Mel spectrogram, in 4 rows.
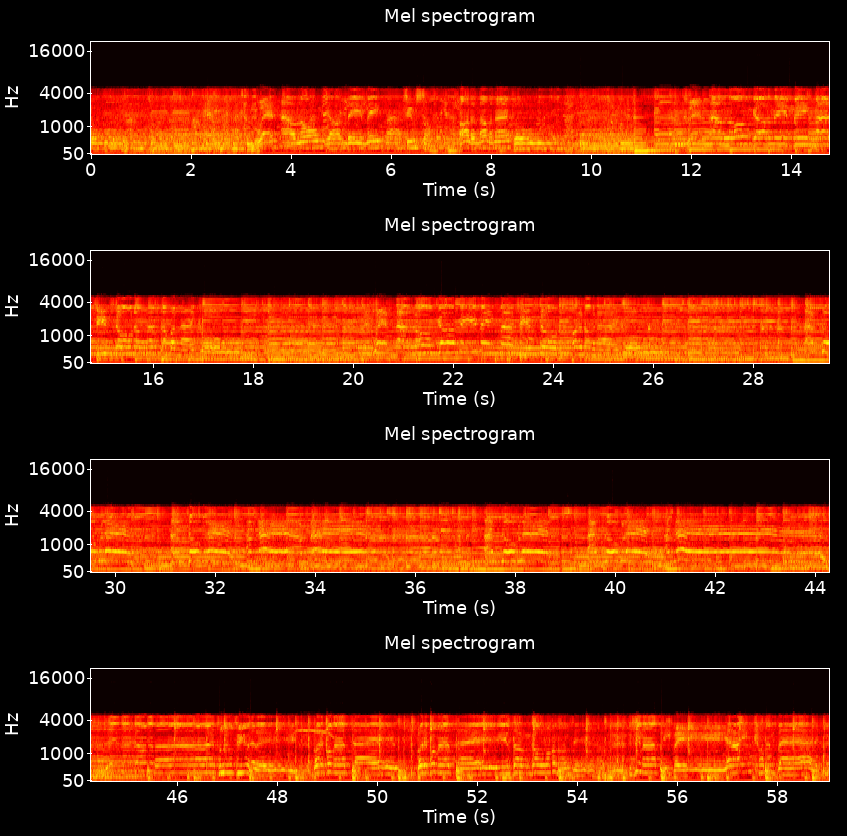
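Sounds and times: acoustic guitar: 0:00.0 - 0:59.0
man singing long held notes: 0:37.4 - 0:59.0.

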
